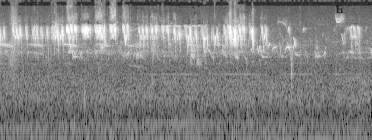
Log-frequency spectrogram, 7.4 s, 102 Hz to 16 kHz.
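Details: Tree swallows, a nesting male and female pair, at Patuxent Research Refuge South Tract, Laurel, Maryland, on 14 April 2024: rapid, high, chirpy twittering notes, overlapping and irregular, with brief liquid gurgles throughout and a faint low hum beneath.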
